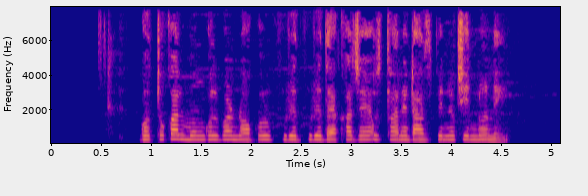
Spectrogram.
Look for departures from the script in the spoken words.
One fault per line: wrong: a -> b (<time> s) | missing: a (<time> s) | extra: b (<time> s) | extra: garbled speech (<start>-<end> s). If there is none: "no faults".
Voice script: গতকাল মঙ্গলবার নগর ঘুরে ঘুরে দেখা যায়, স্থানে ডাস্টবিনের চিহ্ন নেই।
no faults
